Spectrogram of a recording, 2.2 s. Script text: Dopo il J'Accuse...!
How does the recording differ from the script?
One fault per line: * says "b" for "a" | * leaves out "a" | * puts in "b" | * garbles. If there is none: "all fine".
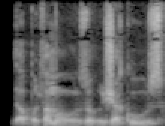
* puts in "famoso"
